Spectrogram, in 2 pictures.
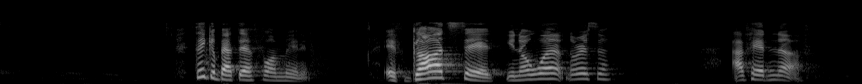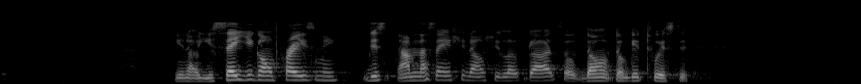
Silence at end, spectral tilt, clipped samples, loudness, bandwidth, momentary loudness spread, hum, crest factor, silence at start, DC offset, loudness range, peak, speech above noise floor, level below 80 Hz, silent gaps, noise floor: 1.75 s; -3 dB/octave; under 0.1%; -32 LUFS; 7.6 kHz; 17 LU; none; 26 dB; 1.75 s; under 0.1%; 12 LU; -10 dBFS; 42 dB; -84 dBFS; none; -74 dBFS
